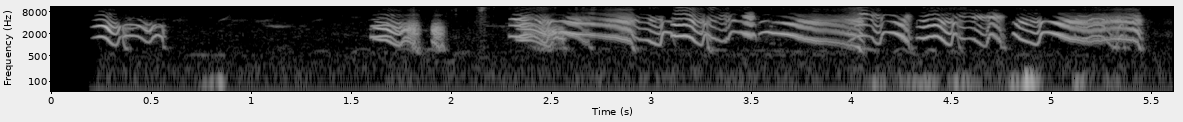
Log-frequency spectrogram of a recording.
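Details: Babbler feeding its babies in the early morning; harsh, downward-slurred squeaky chatter in dense overlapping bursts, several calls at once, with brief low thumps.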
